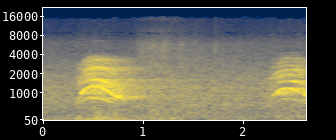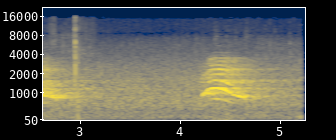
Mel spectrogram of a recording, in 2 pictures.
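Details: A young male Eurasian lynx calls during the mating season, giving short, arching, nasal mewing calls repeated about every two seconds.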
